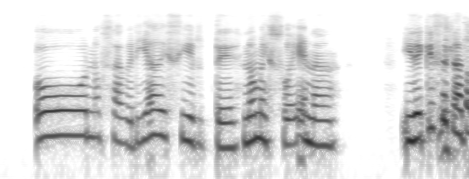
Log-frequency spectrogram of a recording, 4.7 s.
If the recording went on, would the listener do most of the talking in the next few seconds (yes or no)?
yes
